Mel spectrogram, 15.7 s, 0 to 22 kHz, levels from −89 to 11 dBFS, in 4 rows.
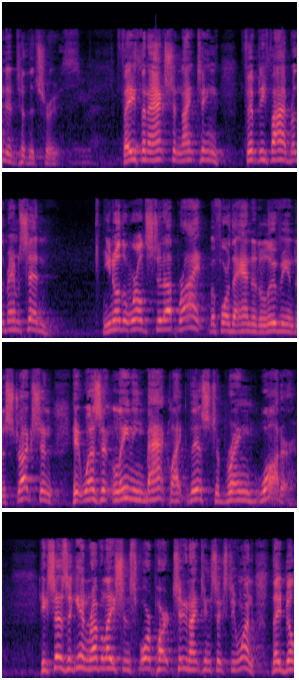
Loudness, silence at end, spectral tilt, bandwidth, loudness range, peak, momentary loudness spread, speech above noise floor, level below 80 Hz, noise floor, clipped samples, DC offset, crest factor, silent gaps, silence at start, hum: -23 LUFS; 0 s; -1.5 dB/octave; 11.5 kHz; 3 LU; -2 dBFS; 12 LU; 35 dB; -72 dBFS; -59 dBFS; under 0.1%; under 0.1%; 22 dB; none; 0 s; none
